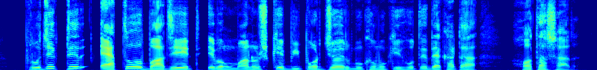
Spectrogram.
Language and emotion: Bengali, sad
